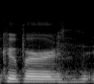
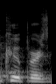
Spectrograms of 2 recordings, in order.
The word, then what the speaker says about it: Cowper: William Cooper, you're reading it right now. Okay. Look up William Cooper's God Works in Mysterious Ways. It's spelled Cowper, C-O-W-P-E-R.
